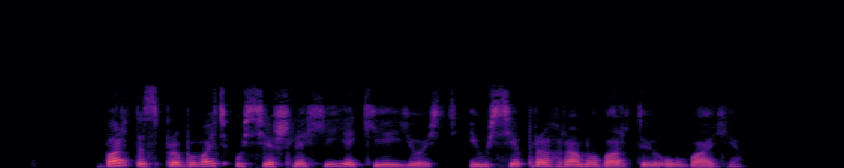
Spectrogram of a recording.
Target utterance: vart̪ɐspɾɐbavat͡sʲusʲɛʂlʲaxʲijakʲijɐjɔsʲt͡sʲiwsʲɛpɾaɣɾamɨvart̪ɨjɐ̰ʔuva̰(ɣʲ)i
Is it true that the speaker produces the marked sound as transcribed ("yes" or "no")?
yes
